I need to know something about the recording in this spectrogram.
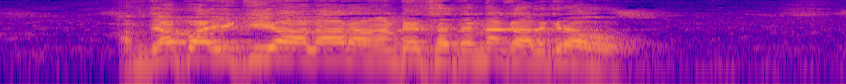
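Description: A middle-aged man speaks into a phone close by, with animation.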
